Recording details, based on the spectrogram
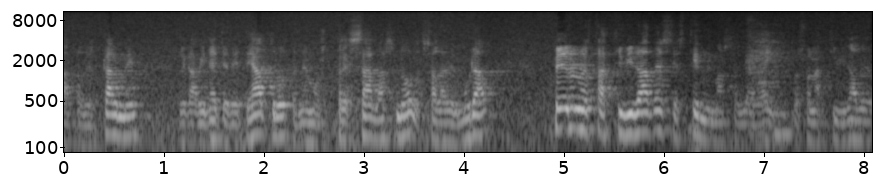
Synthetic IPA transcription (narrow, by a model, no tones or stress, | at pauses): aθaðe̞lkalme | elɣaβ̞ine̞t̪e̞ðe̞t̪eat̪ɾo̞t̪e̞nẽ̞mo̞st̪ɾe̞sːalazno̞lasalaðe̞lmuɾal | pe̞ɾonwe̞st̪ɾaːk̚t̪iβiðaðe̞se̞st̪jend̪e̞masaʎaðeait̪oso̞nak̚t̪iβiðaðe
